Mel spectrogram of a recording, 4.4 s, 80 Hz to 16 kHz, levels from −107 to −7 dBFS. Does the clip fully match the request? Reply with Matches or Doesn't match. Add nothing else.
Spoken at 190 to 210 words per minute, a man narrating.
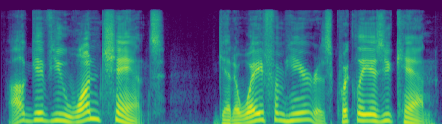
Doesn't match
